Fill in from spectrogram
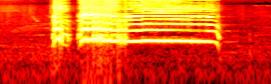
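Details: Rooster in South Korea giving a loud crow: two short rough opening notes, then a long, steady, harmonic-rich drawn-out note of over a second, ending abruptly; quiet background.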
